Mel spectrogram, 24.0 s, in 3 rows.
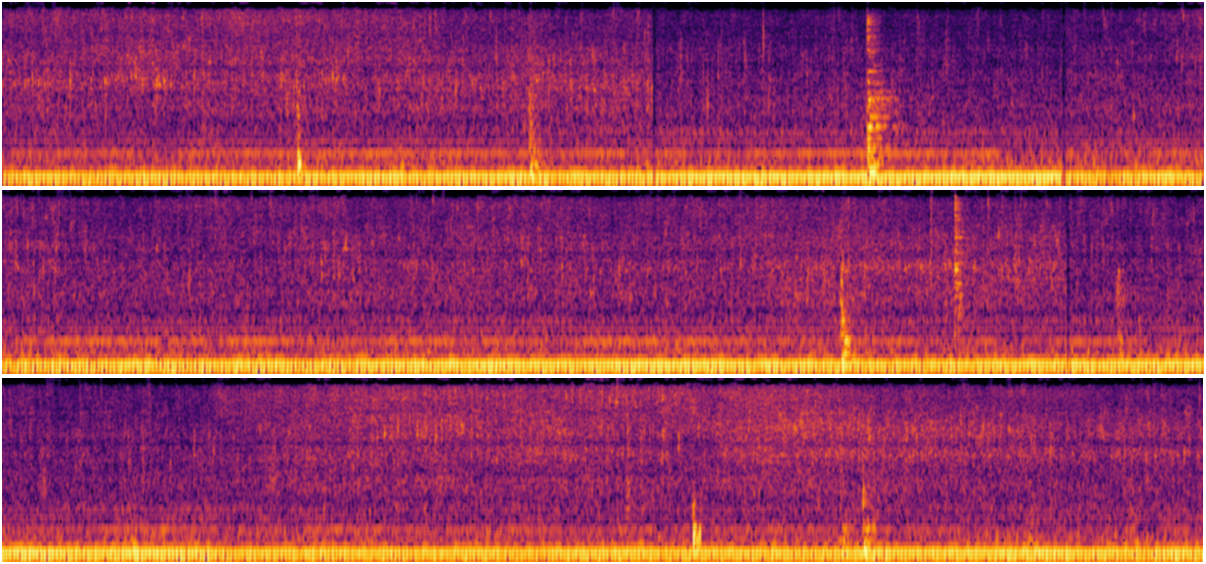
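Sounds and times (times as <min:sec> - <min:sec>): steady low hum: 0:00.0 - 0:24.0
vegetables sizzling in oil: 0:00.0 - 0:24.0.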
